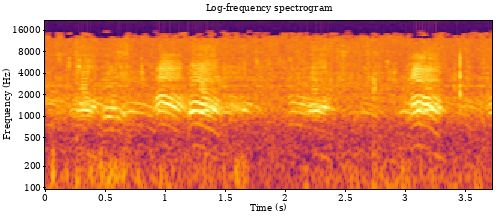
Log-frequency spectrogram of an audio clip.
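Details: Crows held in a trap call with harsh, arching caws in bunches, several birds overlapping, each burst about a second apart, over low rumbling noise.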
